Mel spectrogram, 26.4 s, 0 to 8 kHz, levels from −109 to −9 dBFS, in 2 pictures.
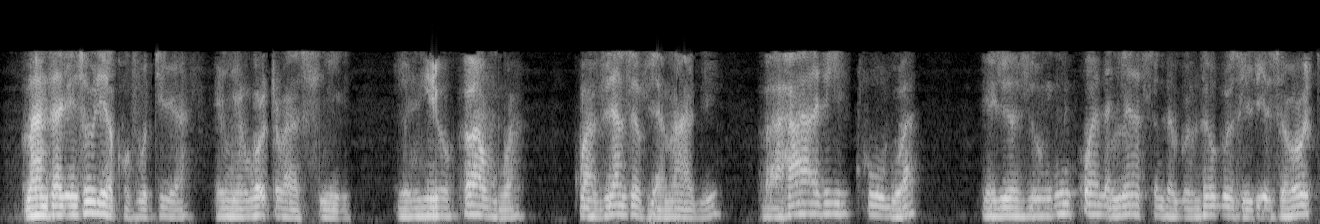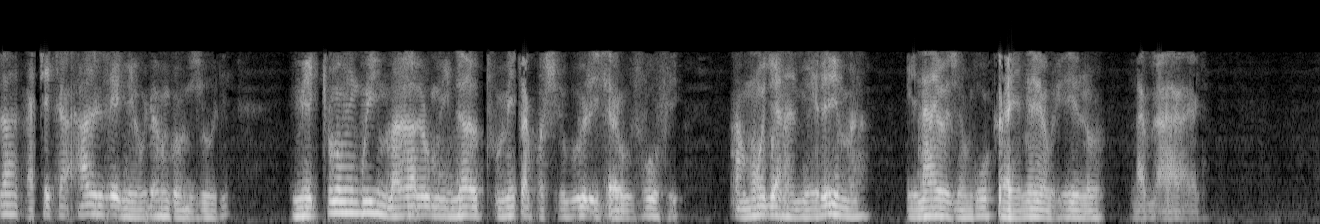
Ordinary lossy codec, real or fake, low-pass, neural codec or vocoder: AAC, 16 kbps; fake; 7.2 kHz; codec, 24 kHz, 1.5 kbps, HILCodec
